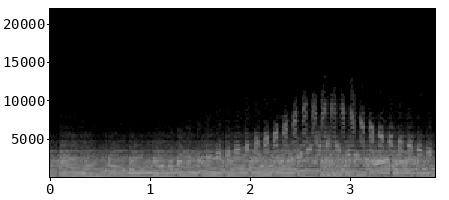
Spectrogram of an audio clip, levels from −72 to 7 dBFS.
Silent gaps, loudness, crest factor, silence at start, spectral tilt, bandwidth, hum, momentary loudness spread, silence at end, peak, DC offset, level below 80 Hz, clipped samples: none; -24 LUFS; 12 dB; 0 s; -4 dB/octave; 11.5 kHz; none; 3 LU; 0 s; -12 dBFS; under 0.1%; -52 dBFS; under 0.1%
